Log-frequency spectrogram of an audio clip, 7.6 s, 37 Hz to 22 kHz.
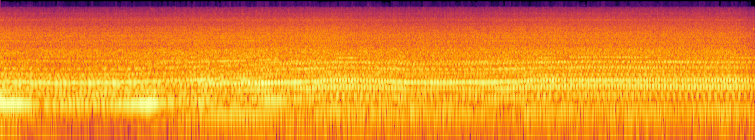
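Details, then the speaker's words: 2010 BMW E91 318d driving: steady whirring that rises and falls with road speed, consistent for months; no wheel play felt, owner fairly confident it is a bad rear wheel bearing, not yet confirmed. "So fairly confident I know the source of that noise that we are experiencing, and I'm pretty certain it is the rear wheel bearing"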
